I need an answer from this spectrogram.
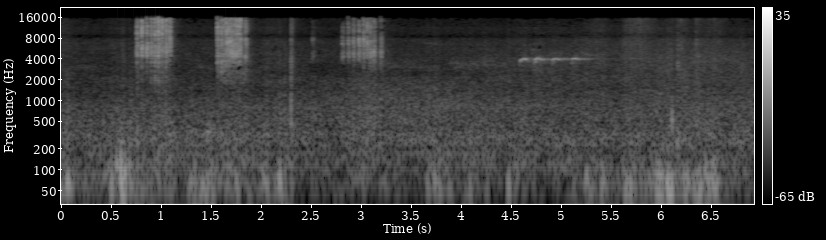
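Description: Faint lakeside ambience: wind rumbling on the microphone, three short hissing rustles in the first three seconds, and a brief high trill from a small bird about four and a half seconds in.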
